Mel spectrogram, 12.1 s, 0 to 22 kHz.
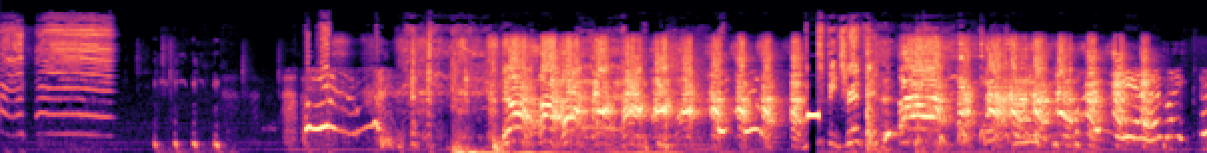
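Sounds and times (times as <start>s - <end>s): man laughing hard: 1.6s - 2.4s, 3.1s - 8.0s, 8.7s - 11.7s.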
